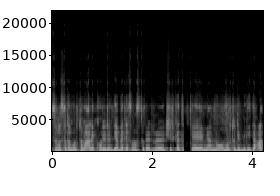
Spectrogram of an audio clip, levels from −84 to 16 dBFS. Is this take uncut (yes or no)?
no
